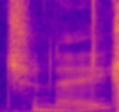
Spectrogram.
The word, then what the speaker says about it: Chennai: from northern Maine to Chennai, India. Nice to have you in here. – Thank you for having me. – Did I pronounce that correctly? Chennai? – Chennai? – Chennai? – Yeah.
